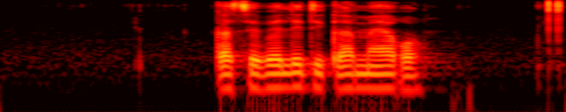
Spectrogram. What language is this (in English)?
Northern Sotho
